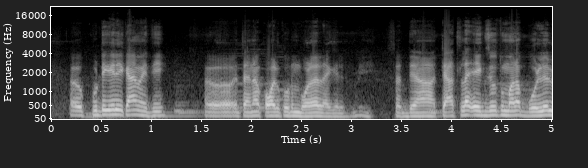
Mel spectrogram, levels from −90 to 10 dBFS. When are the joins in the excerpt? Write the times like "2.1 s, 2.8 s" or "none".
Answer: none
